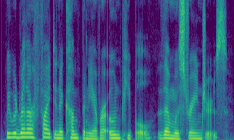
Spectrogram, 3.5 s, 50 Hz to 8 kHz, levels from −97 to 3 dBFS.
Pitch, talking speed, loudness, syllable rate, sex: 190 Hz, 240 wpm, -18 LUFS, 6.0 syllables/s, female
